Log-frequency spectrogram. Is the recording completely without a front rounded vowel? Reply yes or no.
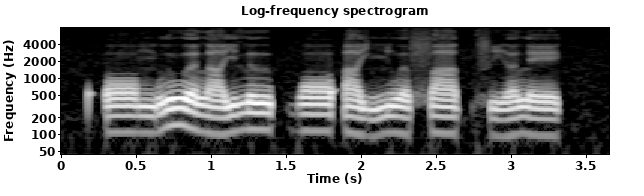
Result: yes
